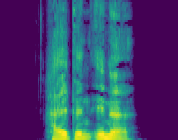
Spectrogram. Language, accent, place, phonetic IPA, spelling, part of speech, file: German, Germany, Berlin, [ˌhaltn̩ ˈɪnə], halten inne, verb, De-halten inne.ogg
- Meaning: inflection of innehalten: 1. first/third-person plural present 2. first/third-person plural subjunctive I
